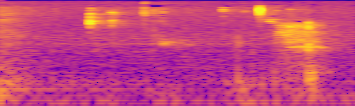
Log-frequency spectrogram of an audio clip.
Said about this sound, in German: So, du hörst mich auch tippen wahrscheinlich, ne? Nee. Äh, hörst du mich hier klicken und tippen und so? Ja, ich höre dich klicken und tippen.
